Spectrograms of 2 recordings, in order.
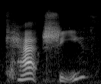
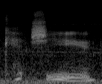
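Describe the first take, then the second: First: The name sounds like 'cat sheath'. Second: The name sounds like 'ketchi'. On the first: "I think it's Cat Sheath" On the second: "Oh, it's Ketchi"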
